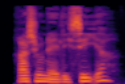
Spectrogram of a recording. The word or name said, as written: rationalisere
